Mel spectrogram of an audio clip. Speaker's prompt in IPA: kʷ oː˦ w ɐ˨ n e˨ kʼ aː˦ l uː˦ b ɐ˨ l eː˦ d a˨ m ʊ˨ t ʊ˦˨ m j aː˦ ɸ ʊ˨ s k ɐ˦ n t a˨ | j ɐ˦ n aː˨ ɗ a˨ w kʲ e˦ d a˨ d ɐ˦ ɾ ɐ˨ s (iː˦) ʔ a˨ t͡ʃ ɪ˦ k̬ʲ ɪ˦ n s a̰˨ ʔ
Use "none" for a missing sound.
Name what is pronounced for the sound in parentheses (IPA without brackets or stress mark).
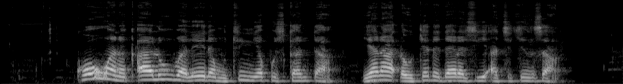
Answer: iː˦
